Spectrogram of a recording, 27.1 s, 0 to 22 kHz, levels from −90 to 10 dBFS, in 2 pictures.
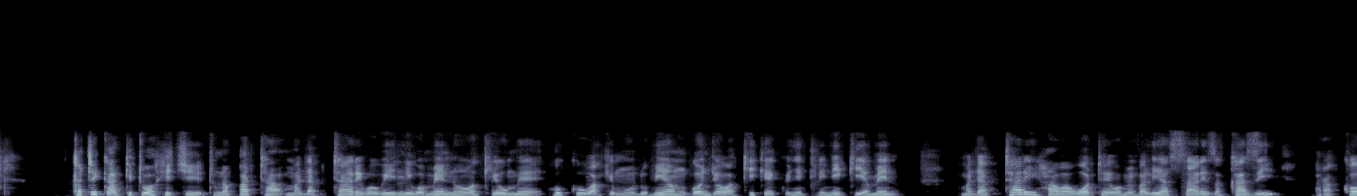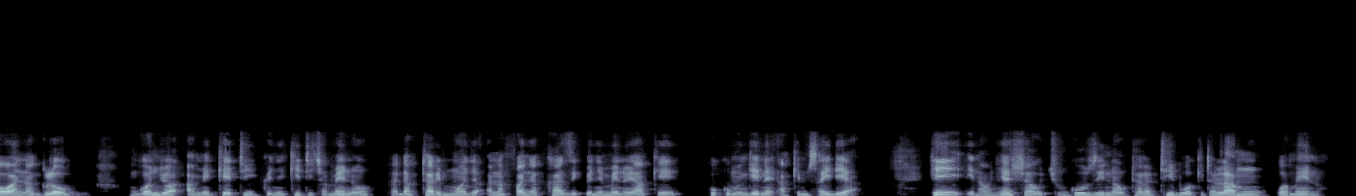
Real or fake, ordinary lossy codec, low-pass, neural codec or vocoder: fake; AAC, 48 kbps; 7.2 kHz; codec, 24 kHz, 3.1 kbps, DualCodec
